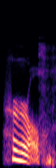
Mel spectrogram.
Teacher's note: keep making sound and that's the earl part hurl hurl and hold your tongue in the l position for a little longer so you can hear the l noise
